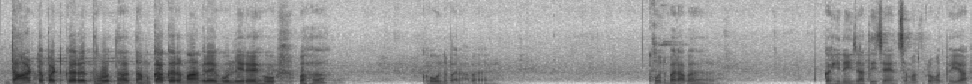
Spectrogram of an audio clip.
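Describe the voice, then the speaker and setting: A man with a fairly high voice delivers a Jain sermon, repeating key phrases and calling on listeners by name. The recording sounds dull and lo-fi. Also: slight background noise. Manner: addresses listeners by name, repeats lines for emphasis. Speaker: Jain monk preacher.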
